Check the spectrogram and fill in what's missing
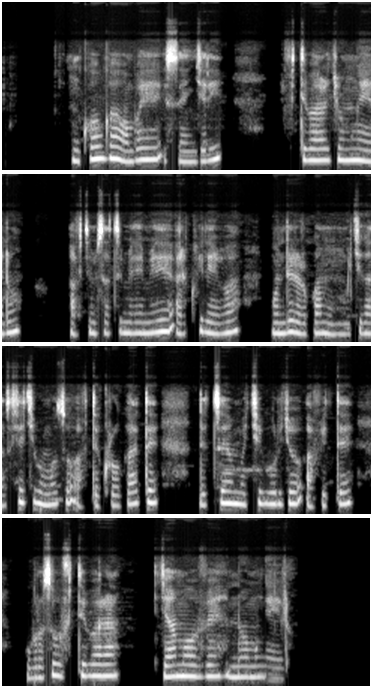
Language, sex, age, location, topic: Kinyarwanda, female, 18-24, Huye, health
